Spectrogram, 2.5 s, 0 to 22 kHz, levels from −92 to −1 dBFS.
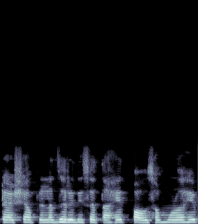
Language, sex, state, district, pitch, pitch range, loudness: Marathi, female, Maharashtra, Pune, 235 Hz, 230-240 Hz, -19 LUFS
